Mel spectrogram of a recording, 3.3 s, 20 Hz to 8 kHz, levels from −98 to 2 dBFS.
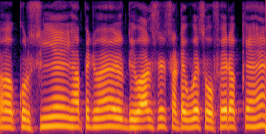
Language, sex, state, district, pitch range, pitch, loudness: Hindi, female, Haryana, Rohtak, 180-195 Hz, 185 Hz, -16 LUFS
